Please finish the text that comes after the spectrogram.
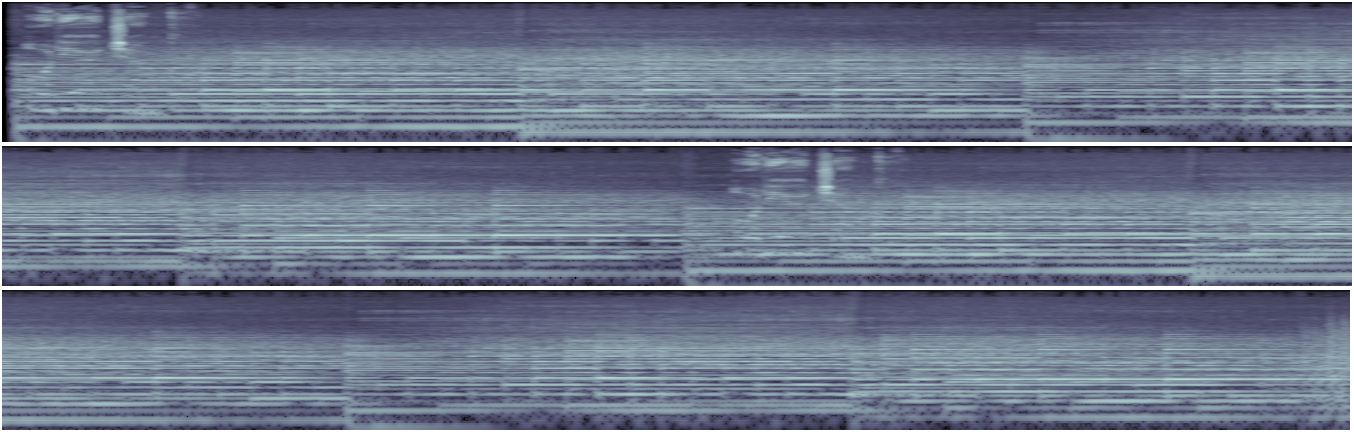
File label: an inspiring cinematic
